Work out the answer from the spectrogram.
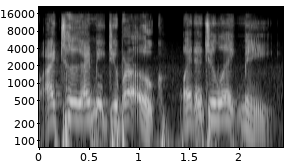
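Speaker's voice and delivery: high, loud mock whine of a needy man; exaggerated high imitation, self-pitying and loud; mocking the stalker. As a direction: whine it like a pouting creep who ruined her.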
